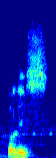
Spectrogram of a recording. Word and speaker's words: police: This is weak a. Okay, and there is a long e sound, and then it makes police.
